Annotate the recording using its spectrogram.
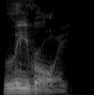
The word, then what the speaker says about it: Leroy: I think we ought to use the Southern pronunciation of the doctor guy that threw him down in that hole. That would be Dr. Leroy. – Yes. Yeah. – Emphasis on the first rather than the second syllable.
